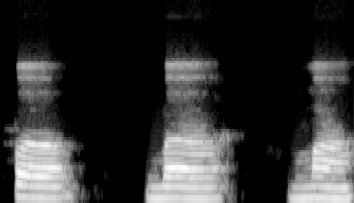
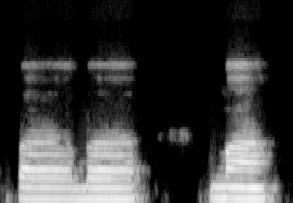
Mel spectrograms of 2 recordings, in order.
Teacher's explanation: आता हे अक्षर तुम्ही बोलताना तुम्ही स्वतः ट्राय करून बघा की हे अक्षर बोलताना आपला फक्त ओठांचा वापर होतो, जीभ नाही हलत त्याच्यामध्ये.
